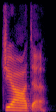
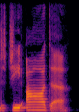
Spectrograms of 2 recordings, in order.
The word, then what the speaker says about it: Giada: So Italians pronounce Giada as a two syllable with the accent on the first, which is Giada. – Okay, Giada. So I said it really wrong, right? – So, and then Americans tend to use the three syllables, how you say it, with the emphasis on the second, Giada.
